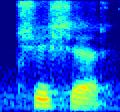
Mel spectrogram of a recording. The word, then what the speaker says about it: Treesha: So, I would say Trisha. Trisha. Okay. Yeah. From because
